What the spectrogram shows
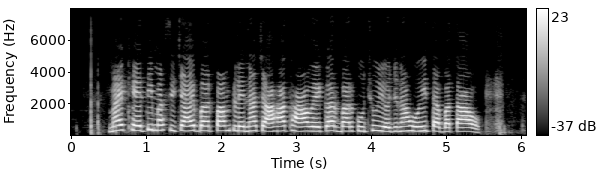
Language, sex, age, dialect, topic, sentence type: Chhattisgarhi, female, 18-24, Eastern, banking, question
